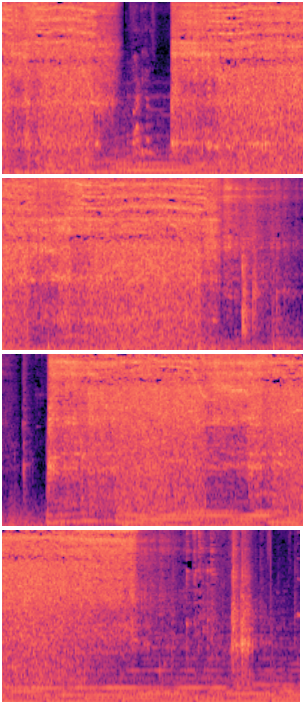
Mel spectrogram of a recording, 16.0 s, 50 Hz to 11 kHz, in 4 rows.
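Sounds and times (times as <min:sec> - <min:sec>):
electric cutter sawing plywood: 0:00.0 - 0:01.6, 0:02.3 - 0:07.2, 0:08.6 - 0:14.1.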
